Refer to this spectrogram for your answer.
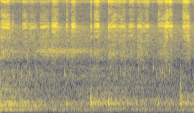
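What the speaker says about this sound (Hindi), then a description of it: "एक परिभाषा लिख लेते हैं" A definition being written by hand during a maths lesson, with soft irregular scratching strokes close by over a steady background hiss and no talk.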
